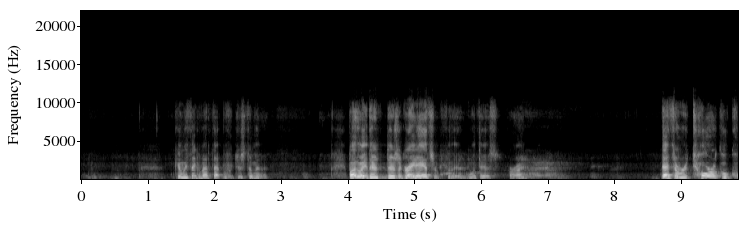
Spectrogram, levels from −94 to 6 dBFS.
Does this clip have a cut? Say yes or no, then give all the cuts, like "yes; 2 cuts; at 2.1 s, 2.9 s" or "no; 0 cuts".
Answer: no; 0 cuts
